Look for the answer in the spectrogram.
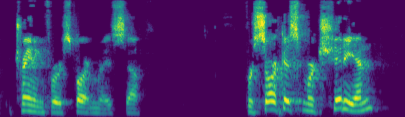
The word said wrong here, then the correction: Merdichian: I said that wrong. Merdichian.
